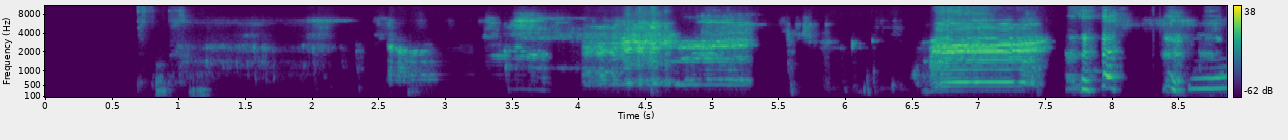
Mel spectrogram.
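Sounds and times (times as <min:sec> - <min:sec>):
speech: 0:00.7 - 0:01.4
sheep bleating inside a sheep shed: 0:02.8 - 0:05.4, 0:06.5 - 0:07.6.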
